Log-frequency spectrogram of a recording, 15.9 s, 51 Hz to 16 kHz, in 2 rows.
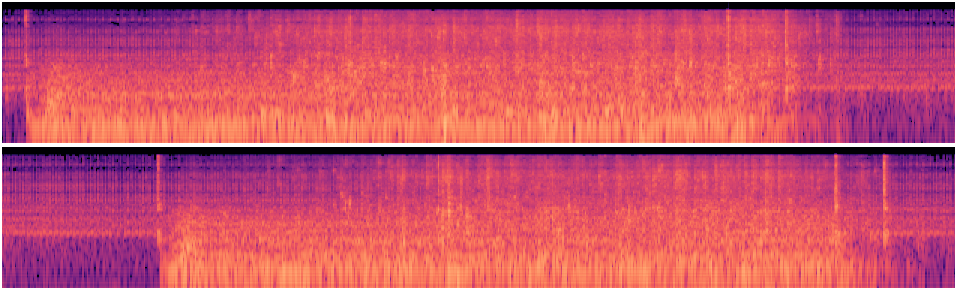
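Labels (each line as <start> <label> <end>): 0.0 A washing machine timer ticks quietly at a fast pace. 15.9
0.1 A washing machine activates a switch. 0.3
0.2 A washing machine runs a gentle spin cycle. 7.0
1.8 The washing machine bubbles water onto the laundry. 6.7
5.9 A washing machine activates a switch. 6.7
9.1 A washing machine activates a switch. 9.3
9.2 A washing machine runs a gentle spin cycle. 15.4
10.7 The washing machine bubbles water onto the laundry. 14.9
14.8 A washing machine activates a switch. 15.4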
